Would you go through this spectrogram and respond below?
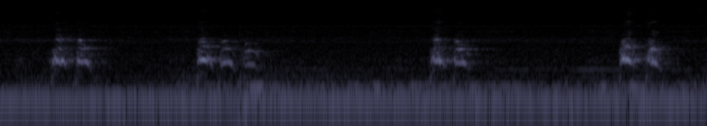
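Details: Domestic dog barking at deer: four short bursts of harsh, mid-pitched barks, some doubled, spaced about two seconds apart, over a steady low hum with otherwise quiet surroundings.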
